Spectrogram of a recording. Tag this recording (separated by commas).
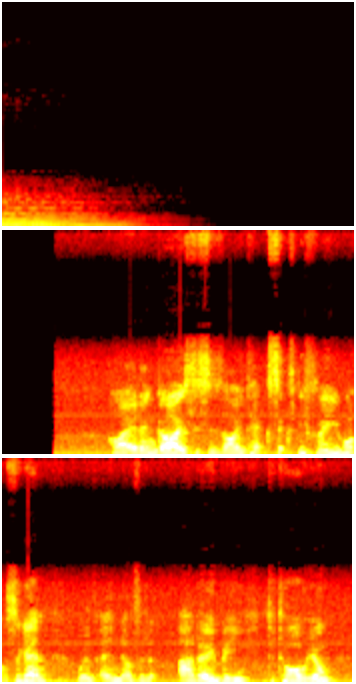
Speech, Music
